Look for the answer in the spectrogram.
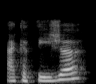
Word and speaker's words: akathisia: I want to make sure I say it right. Akathisia. Is that how I say it? Yeah. Mm-hmm.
